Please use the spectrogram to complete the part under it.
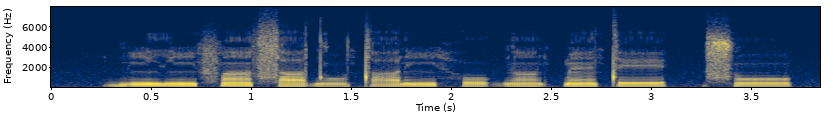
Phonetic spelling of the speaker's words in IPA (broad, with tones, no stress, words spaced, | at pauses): bĩ˦jĩ˦ fã˧ sa˧dɔ̃˨ ta˨˦ɾĩ˦ ho˧ ɡã˧ k͡pɛ̃˦te˦ | sɔ̃˧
